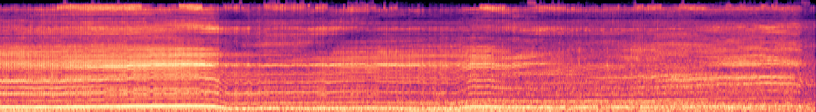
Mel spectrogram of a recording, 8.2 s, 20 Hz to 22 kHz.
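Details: New engine in Jato 3.3 RC truck, first run break-in after tuning: steady high buzz with clean overtones dipping briefly then picking up; smooth normal break-in running.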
